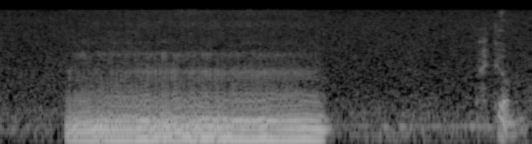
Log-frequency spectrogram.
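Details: Shar-pei dog snoring while asleep, compared to a busted chainsaw.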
